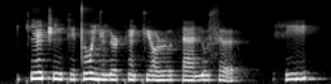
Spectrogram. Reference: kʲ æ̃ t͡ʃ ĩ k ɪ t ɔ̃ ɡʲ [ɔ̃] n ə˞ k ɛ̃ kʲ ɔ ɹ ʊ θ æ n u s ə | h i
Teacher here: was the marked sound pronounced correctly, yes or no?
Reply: yes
